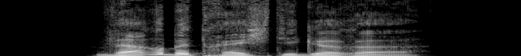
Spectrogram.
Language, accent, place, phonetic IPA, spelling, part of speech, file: German, Germany, Berlin, [ˈvɛʁbəˌtʁɛçtɪɡəʁə], werbeträchtigere, adjective, De-werbeträchtigere.ogg
- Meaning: inflection of werbeträchtig: 1. strong/mixed nominative/accusative feminine singular comparative degree 2. strong nominative/accusative plural comparative degree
